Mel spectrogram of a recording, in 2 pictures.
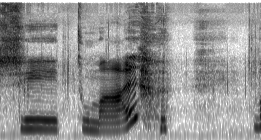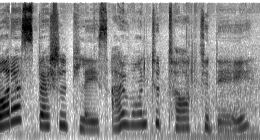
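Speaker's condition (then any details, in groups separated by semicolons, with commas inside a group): No condition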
